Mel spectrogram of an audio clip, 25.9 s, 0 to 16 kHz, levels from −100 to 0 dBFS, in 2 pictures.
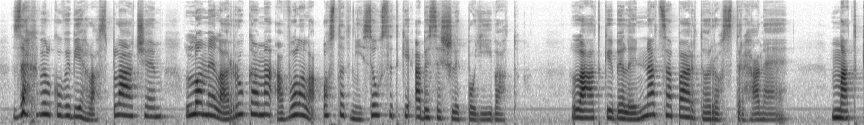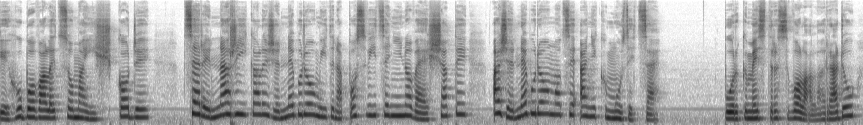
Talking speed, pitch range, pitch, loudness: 100 wpm, 200-295 Hz, 250 Hz, -21 LUFS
